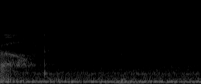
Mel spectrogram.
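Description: A pause in a woman's amplified speech: quiet room tone over a lectern microphone with a steady low hum, her last word fading at the start and a faint click about half a second in.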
